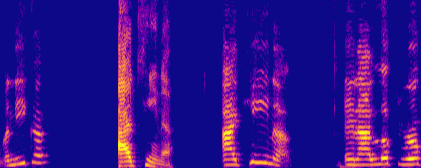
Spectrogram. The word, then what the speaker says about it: Aikyna: Anika, and I want to, how do you say your first name? Anika? Aikyna.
